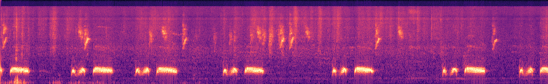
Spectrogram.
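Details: Long run of dove coos, each phrase a brief double note followed by a sustained coo, repeated regularly about every one and a half seconds, while small birds chirp thinly in the background.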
